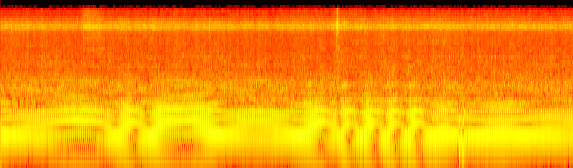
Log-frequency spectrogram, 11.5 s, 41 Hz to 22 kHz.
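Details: Craftsman DYT4000 lawn tractor with a 14hp Briggs opposed twin repower, electric PTO engaged without the deck belt. Even, unchanging drone with a faint click as the clutch engages, no drag or slip. PTO runs freely, showing the clutch itself works.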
